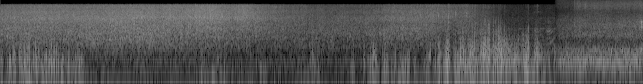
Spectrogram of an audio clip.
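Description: Wind rushing over the microphone of a ute driving along a wet, muddy dirt track, with steady road and tyre noise. The rush eases after about three seconds, and a run of knocks and clatter follows near the end.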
